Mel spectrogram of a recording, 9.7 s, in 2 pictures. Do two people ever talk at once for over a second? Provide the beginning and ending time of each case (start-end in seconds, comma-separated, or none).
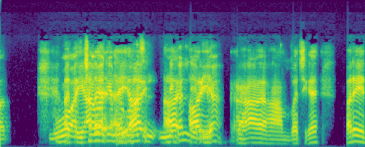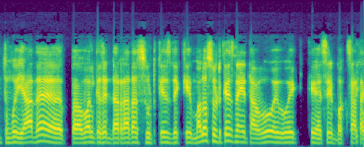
0.9-3.0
